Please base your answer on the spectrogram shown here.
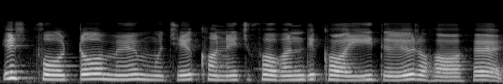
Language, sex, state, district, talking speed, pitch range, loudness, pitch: Hindi, female, Madhya Pradesh, Katni, 120 wpm, 205-230 Hz, -18 LUFS, 215 Hz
